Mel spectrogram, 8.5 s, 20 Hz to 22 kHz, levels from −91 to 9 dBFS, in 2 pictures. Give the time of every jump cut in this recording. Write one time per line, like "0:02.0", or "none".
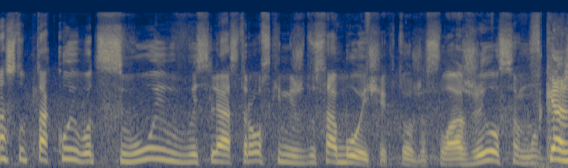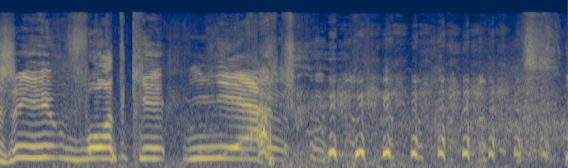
0:04.0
